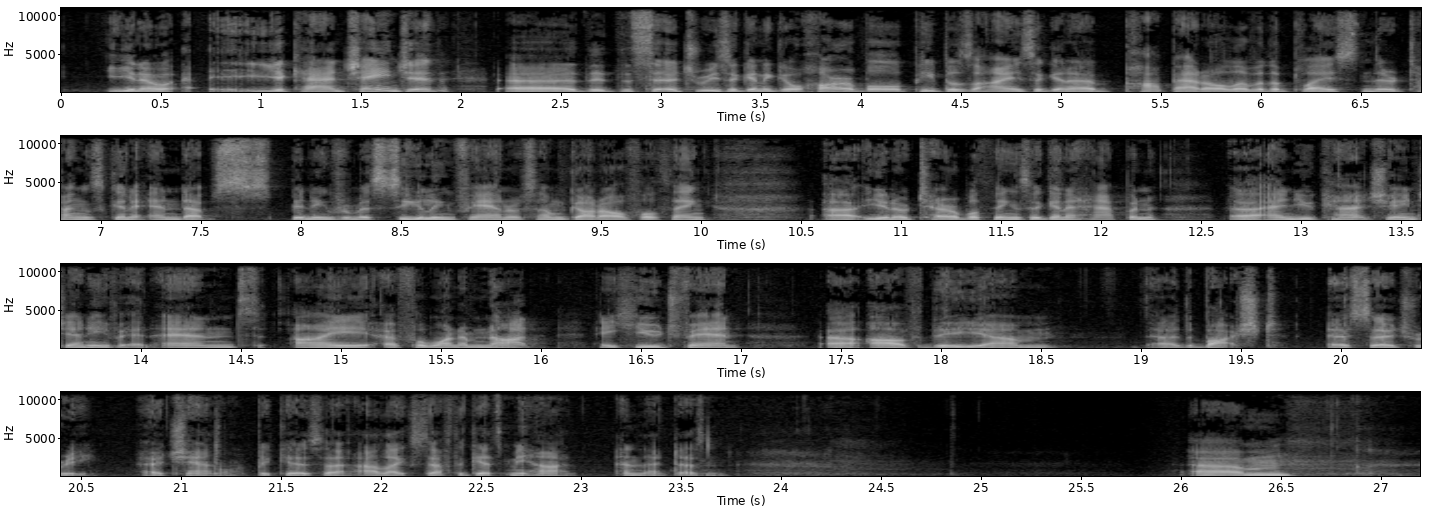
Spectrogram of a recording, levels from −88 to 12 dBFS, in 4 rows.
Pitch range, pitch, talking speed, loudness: 95-120 Hz, 105 Hz, 205 wpm, -20 LUFS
